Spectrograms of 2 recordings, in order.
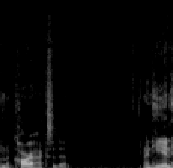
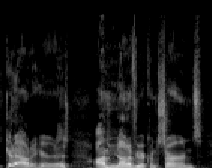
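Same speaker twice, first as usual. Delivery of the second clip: loud, raised-pitch angry shout; yelling; 5 semitones higher, 7 dB louder than usual. Retold or imitated. Old man throwing dishes at gossips, yelling at them. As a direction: chase them away with your voice. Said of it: "he's yelling at him".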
